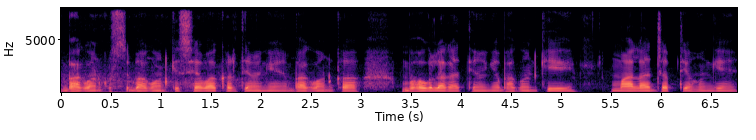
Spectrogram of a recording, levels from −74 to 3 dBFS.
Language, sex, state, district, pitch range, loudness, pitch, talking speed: Hindi, male, Chhattisgarh, Kabirdham, 105-110 Hz, -21 LUFS, 110 Hz, 150 wpm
